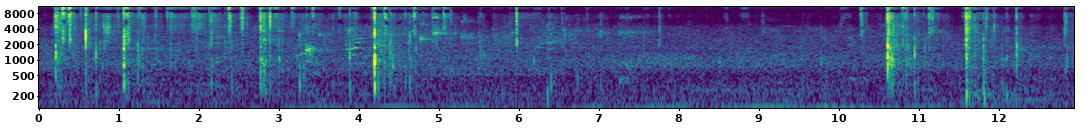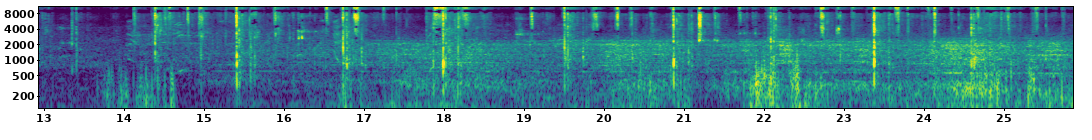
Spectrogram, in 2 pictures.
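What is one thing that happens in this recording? Tennis balls are struck with rackets in a steady rally.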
